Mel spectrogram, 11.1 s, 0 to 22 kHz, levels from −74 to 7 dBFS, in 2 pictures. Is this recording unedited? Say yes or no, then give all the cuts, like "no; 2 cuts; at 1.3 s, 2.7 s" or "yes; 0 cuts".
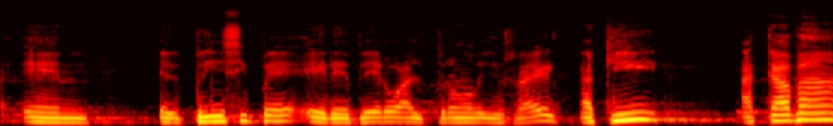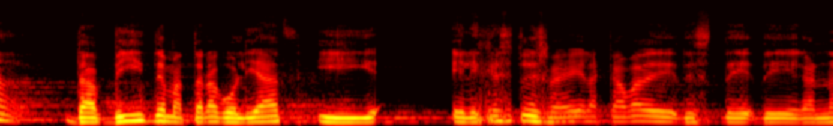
no; 2 cuts; at 3.7 s, 4.9 s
